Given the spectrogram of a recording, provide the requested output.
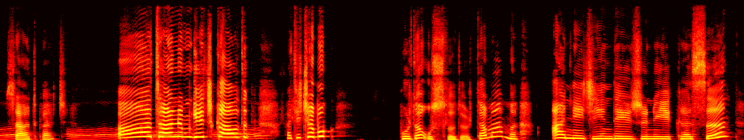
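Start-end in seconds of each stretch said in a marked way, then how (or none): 1.2-3.4 alarmed. Acted. Realizes they are late.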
